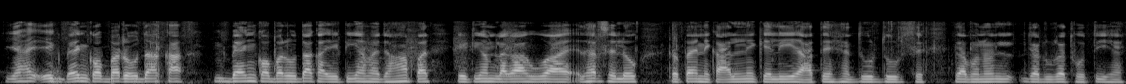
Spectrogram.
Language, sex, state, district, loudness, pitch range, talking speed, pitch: Hindi, male, Uttar Pradesh, Jalaun, -24 LUFS, 120-135 Hz, 180 wpm, 130 Hz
